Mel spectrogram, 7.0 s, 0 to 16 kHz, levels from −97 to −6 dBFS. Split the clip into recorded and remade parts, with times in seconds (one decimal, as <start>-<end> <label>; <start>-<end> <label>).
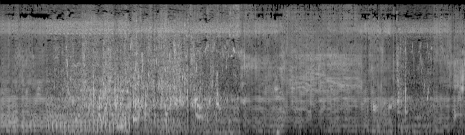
0.0-0.7 remade; 0.7-3.6 recorded; 3.6-5.9 remade; 5.9-6.5 recorded; 6.5-7.0 remade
